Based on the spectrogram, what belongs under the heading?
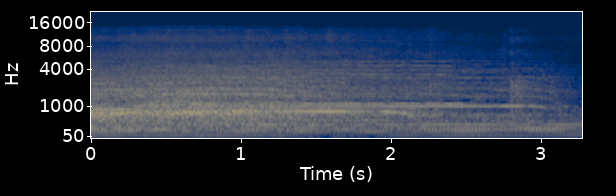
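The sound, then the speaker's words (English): A church audience shouts amen together in a loud, sustained roar of many voices that swells, then gradually fades and thins out over a few seconds. “You believe that? Shout a loud amen.”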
